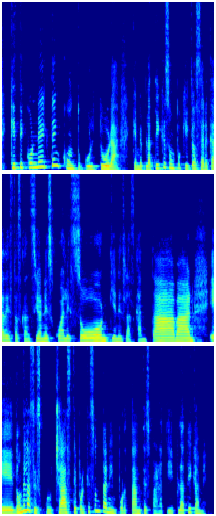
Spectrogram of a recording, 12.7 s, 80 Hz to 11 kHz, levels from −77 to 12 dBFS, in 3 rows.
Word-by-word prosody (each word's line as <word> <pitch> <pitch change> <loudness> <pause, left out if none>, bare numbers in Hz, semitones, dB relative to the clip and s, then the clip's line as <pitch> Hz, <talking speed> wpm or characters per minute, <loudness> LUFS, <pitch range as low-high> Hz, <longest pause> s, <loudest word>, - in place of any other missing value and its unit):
que 260 -1 +1
te 280 +1 -4
conecten 325 +7 +1
con 215 -5 -2
tu 195 -1 -11
cultura, 180 -1 +3 0.3
que 190 - -3
me 185 0 -2
platiques 225 +9 -4
un 235 -3 -2
poquito 220 -4 -5
acerca 190 -2 -2
de 175 - -1
estas 180 +2 -10
canciones, 170 +3 -3
cuáles 165 -2 -5
son, 190 +1 +4
quiénes 165 -3 -6
las 140 +2 -12
cantaban, 195 +7 +4 0.3
eh, 175 0 +4
dónde 225 - +4
las 360 -6 +4
escuchaste, 205 +2 0
por 205 -2 -5
qué 265 - -8
son 315 +4 -3
tan 270 -5 +1
importantes 180 0 -4
para 155 -4 -13
ti, 155 0 -9
platícame. 175 - -4
190 Hz, 150 wpm, -25 LUFS, 175-210 Hz, 0.3 s, son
